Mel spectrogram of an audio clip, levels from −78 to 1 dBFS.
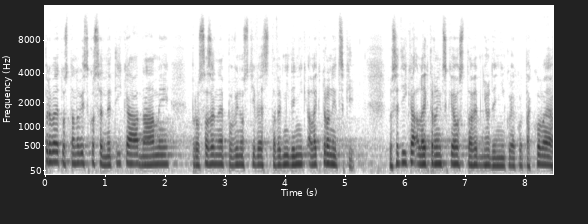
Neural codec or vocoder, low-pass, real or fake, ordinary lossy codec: none; 14.4 kHz; real; MP3, 96 kbps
